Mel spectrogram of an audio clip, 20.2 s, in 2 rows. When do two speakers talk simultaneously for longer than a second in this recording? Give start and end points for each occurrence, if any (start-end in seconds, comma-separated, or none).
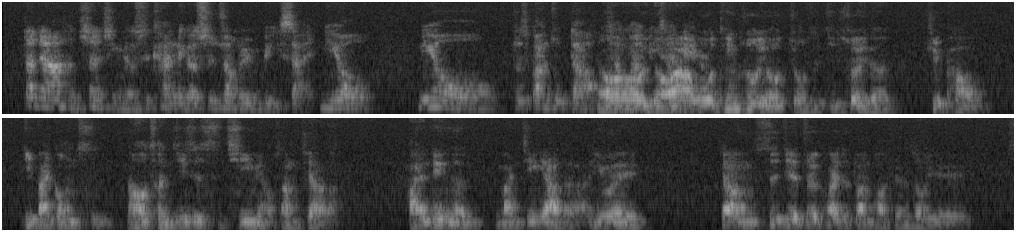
5.9-7.4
